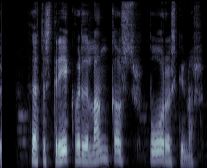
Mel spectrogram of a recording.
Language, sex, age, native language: Icelandic, male, 40-49, Icelandic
